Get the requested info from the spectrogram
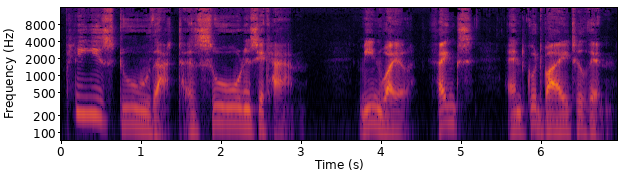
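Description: Cocky, swooping 1940s police lieutenant. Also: male voice, medium pitch, huge pitch swings, slow, exaggerated voice. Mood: businesslike. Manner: brusque, slangy, ungrammatical tough-cop talk. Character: cocky, condescending male police lieutenant, brusque 1940s gumshoe. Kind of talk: 1940s radio drama acting.

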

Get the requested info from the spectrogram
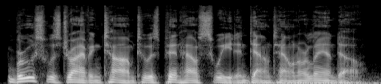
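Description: A man's voice: low-pitched, normal speed. A man reading scripted narration for a crime audio drama.

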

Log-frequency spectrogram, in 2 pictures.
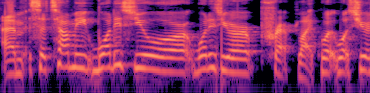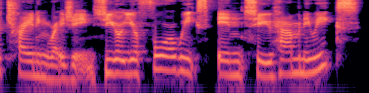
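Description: A woman hosting a podcast with a croaky voice, chatting casually with lots of ums and restarts. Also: medium pitch, normal speed, few pauses. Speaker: podcast host. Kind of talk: casual interview chat.

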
